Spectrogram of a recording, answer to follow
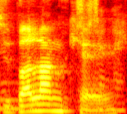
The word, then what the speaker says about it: Citlali: 난 교활한 스발랑케에게 힘을 도둑맞았을 뿐 나와는 아무 상관없는 Citlali, that's how you pronounce it, at least in Korean.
